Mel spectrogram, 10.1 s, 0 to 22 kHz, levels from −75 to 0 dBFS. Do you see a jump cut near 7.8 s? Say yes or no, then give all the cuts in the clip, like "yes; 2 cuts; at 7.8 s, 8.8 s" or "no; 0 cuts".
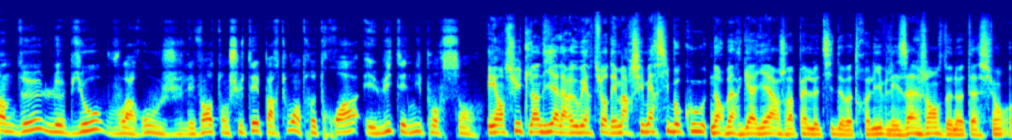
no; 1 cut; at 4.8 s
